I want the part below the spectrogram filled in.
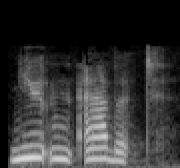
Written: Newton Abbot

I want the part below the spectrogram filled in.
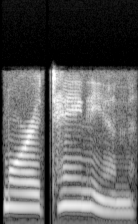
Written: Mauritanian

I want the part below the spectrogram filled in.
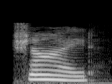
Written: shnide

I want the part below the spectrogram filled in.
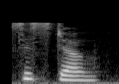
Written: cysto

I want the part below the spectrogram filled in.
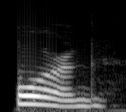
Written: org

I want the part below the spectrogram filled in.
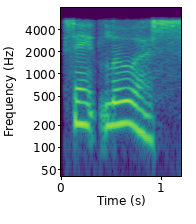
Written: Saint Louis

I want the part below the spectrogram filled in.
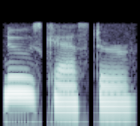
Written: newscaster

